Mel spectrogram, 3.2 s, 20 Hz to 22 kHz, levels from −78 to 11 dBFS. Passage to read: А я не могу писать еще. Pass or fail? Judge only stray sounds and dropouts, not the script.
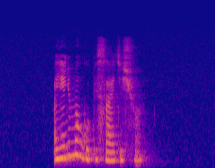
pass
